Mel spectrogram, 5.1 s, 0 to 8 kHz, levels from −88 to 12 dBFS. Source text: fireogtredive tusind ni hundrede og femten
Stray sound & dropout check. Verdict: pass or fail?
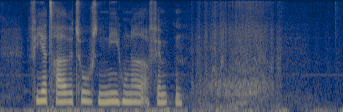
fail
